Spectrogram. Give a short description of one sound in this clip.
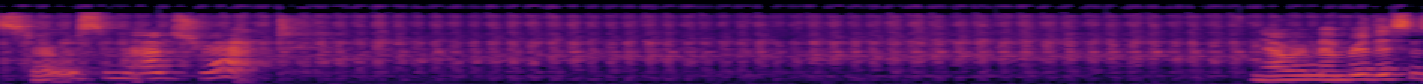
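A pastel scratches softly across paper.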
